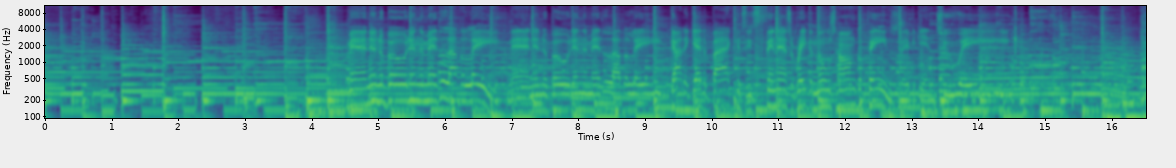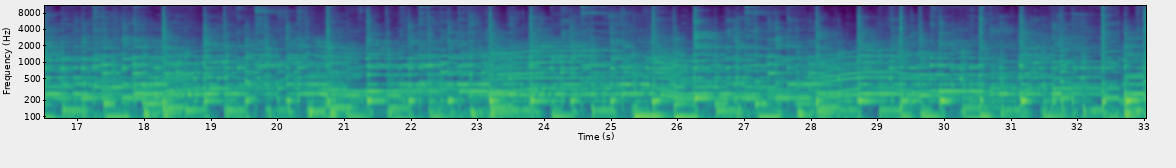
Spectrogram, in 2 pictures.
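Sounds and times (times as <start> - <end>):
acoustic guitar: 0.0 - 33.0
banjo strummed and picked: 0.0 - 33.0
plucked double bass: 3.6 - 33.0
lap steel guitar sliding notes: 10.5 - 33.0.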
